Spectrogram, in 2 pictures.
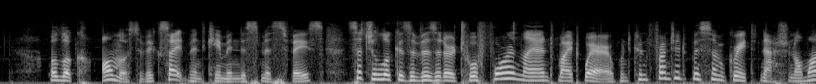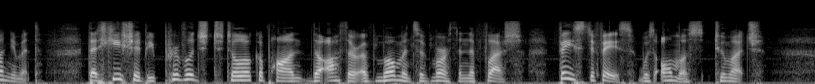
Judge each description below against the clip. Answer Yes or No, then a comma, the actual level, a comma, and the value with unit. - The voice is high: No, medium, 180 Hz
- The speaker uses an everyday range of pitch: No, wide, 5.7 semitones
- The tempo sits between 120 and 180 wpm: No, average, 195 wpm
